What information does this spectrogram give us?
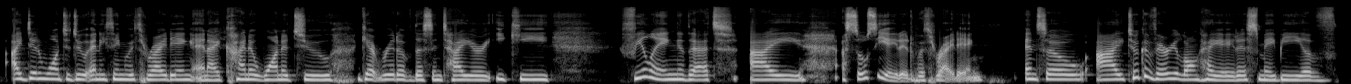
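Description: A woman's voice: mid-range voice, steady tone, a little slow, a little mellow, no echo, studio quality. A woman, a podcast guest telling her story in a reflective, candid way. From Israel. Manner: reflective and candid, with frequent ums and restarts. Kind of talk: conversational storytelling.

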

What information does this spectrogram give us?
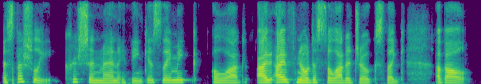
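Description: Female podcast co-host, medium pitch, conversational and reflective, recorded dry with no room sound. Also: steady tone, moderate pace, a bit bright, no echo. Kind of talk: casual book discussion, personal reflection.

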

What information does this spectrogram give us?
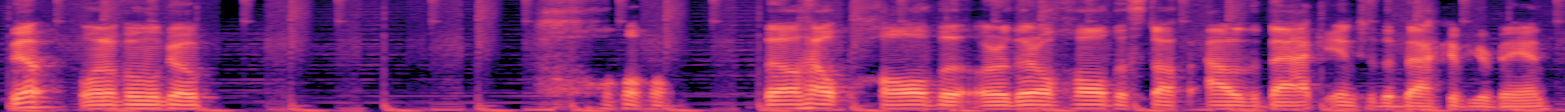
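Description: A man runs a tabletop role-playing game as its game master. His voice is fairly deep and casual, and he pieces the narration together haltingly over quiet music. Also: fairly even intonation. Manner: casual, halting, pausing mid-sentence.

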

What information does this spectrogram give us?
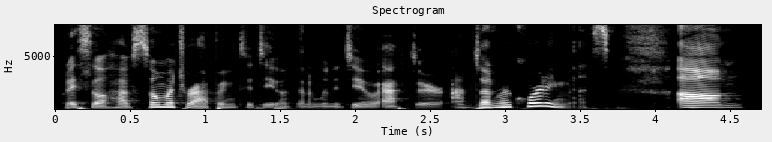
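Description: A woman's voice: deep voice, lively intonation, a little fast, gravelly, sharp tone, no echo, clean studio sound. A woman in her thirties hosting a casual solo podcast, chatty with many fillers and restarts, sounding nasal from a coming cold. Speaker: podcast host and therapist.

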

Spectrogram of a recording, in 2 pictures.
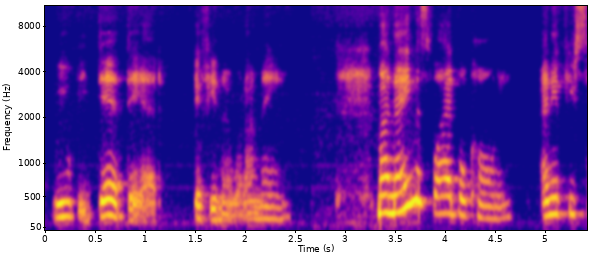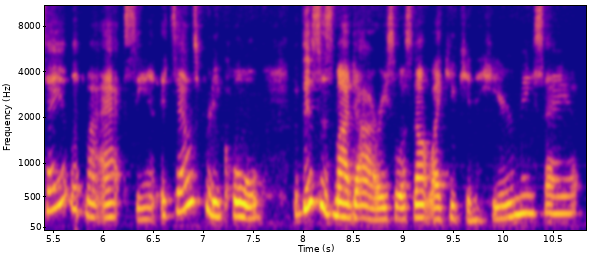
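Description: A young boy vampire spills his secrets into his diary in a confiding storybook voice, as a woman reads him aloud. The tone is mellow and a little husky. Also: mid-range voice, low-quality recording. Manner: confiding first-person storybook reading. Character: eleven-year-old boy vampire keeping a diary.

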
